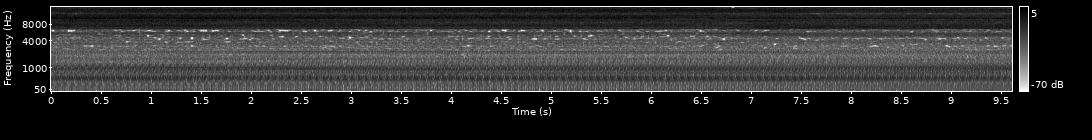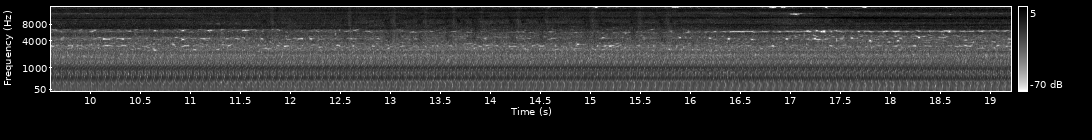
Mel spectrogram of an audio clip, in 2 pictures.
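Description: Steady mechanical hum with a fast, regular pulsing buzz from a running aerosol therapy machine.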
